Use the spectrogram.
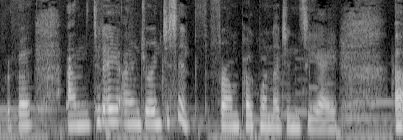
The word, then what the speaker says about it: Jacinthe: And today I'm drawing Jasin from Pokémon Legends EA. Uh, I've heard lots of people with different pronunciations of her name. I've heard Janth.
